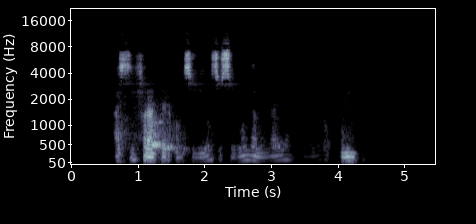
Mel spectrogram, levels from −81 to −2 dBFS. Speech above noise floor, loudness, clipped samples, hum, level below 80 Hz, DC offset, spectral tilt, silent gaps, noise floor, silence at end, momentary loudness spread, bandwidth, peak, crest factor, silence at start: over 59 dB; -27 LUFS; under 0.1%; none; -76 dBFS; under 0.1%; -1.5 dB/octave; none; under -90 dBFS; 1.2 s; 23 LU; 12 kHz; -8 dBFS; 26 dB; 0.65 s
